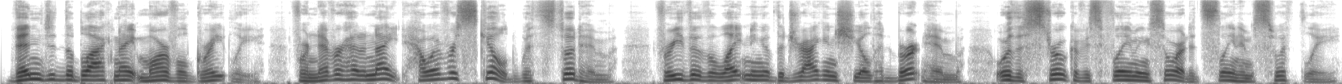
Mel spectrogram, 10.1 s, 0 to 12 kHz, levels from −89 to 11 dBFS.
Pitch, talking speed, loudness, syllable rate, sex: 150 Hz, 225 wpm, -19 LUFS, 5.5 syllables/s, male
